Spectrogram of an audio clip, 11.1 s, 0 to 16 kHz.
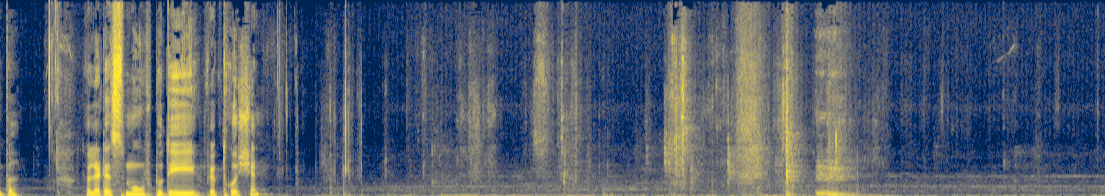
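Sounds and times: paper rustling and sliding: 0:03.2 - 0:08.1.

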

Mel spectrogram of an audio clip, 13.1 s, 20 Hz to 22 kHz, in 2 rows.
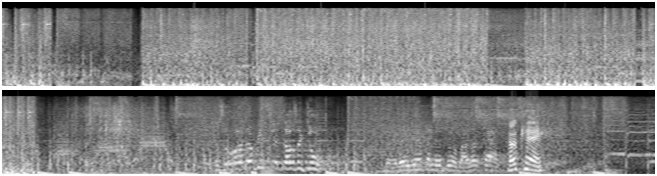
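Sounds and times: machine-gun fire: 0:00.0 - 0:07.1.

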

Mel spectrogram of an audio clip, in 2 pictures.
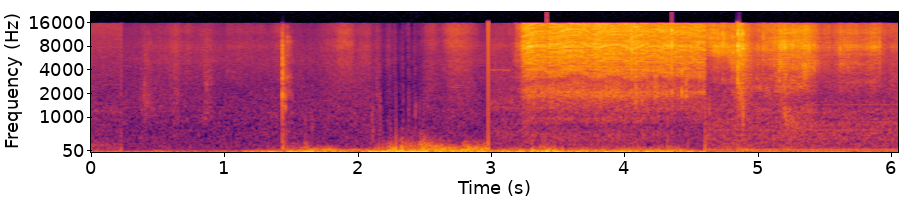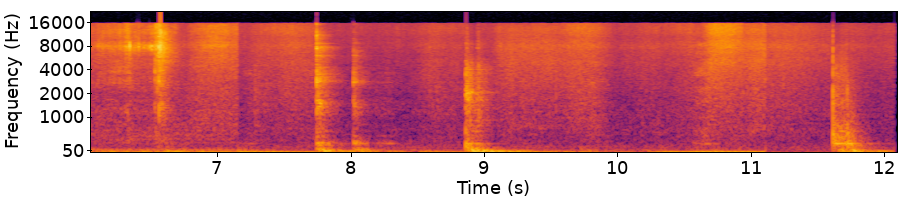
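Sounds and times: spray paint can hissing: 0:03.2 - 0:06.4.

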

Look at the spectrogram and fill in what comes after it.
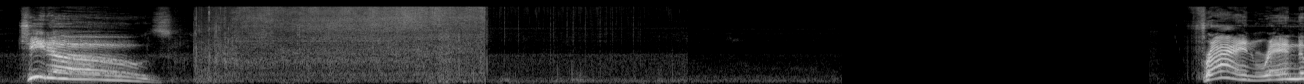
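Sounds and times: water boiling and bubbling: 0:01.8 - 0:06.9.

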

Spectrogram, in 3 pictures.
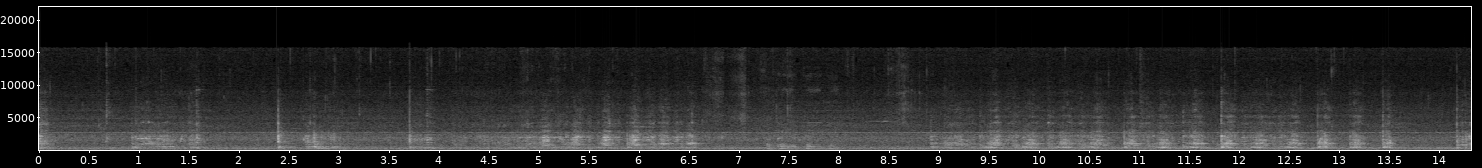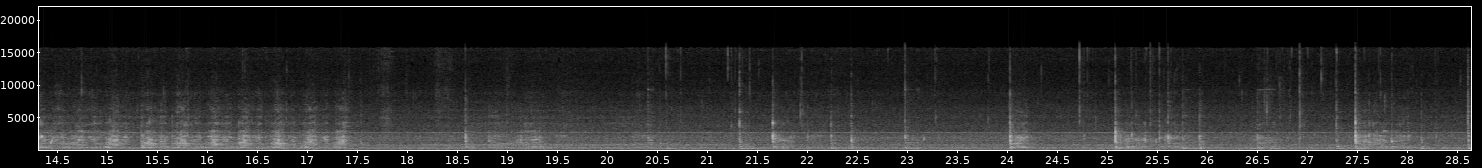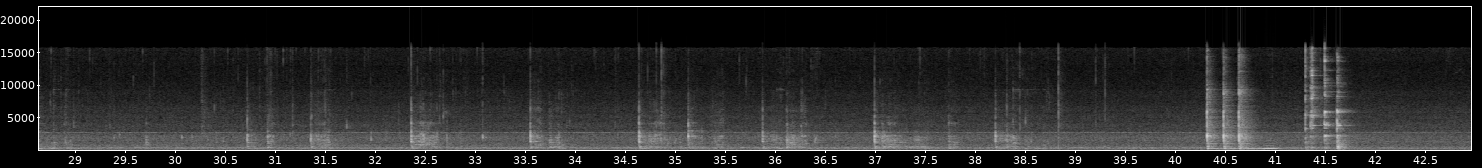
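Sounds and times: metal spoon stirring in pot: 0:00.8 - 0:01.7, 0:02.4 - 0:07.1, 0:08.5 - 0:17.8, 0:18.5 - 0:20.6, 0:21.3 - 0:23.2, 0:24.0 - 0:24.3, 0:25.0 - 0:29.0, 0:29.6 - 0:31.7, 0:32.3 - 0:32.9, 0:33.5 - 0:38.6
spoon clinking on pot: 0:40.3 - 0:41.8.

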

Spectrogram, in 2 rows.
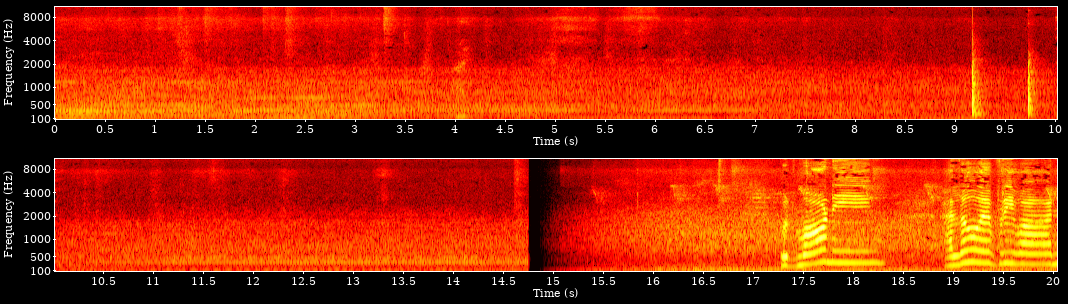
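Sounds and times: low mechanical hum: 0:00.0 - 0:20.0
sharp knocks: 0:09.2 - 0:10.0.

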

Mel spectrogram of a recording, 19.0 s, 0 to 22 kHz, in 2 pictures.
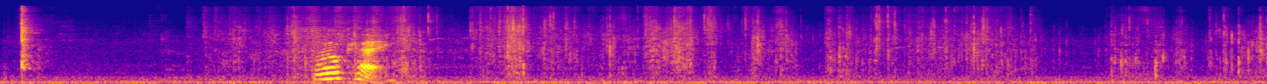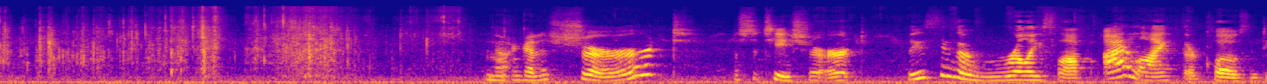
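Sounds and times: plastic packaging crinkling: 0:01.5 - 0:13.1.

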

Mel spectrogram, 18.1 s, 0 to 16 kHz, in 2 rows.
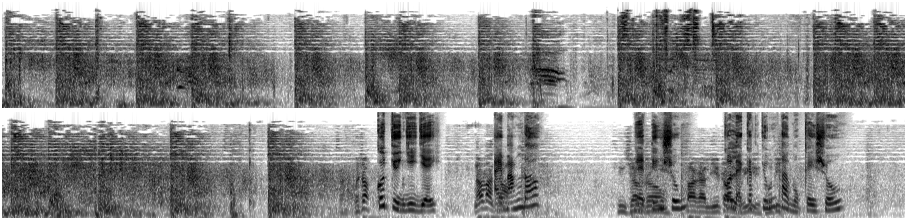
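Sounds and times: gunfire shots: 0:00.0 - 0:12.6.

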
